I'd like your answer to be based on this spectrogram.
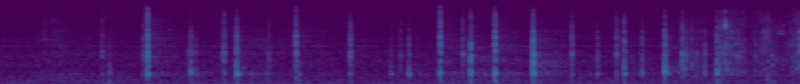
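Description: A hand-sized clear plastic jar, filled with pink pieces and topped with a red plastic lid, is held up while long painted nails tap and scratch along its sides. About nineteen sharp, bright plastic clicks come in an uneven run over a faint scratchy hiss. Each tap stops almost instantly, and the sound stays quiet with very little low end.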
